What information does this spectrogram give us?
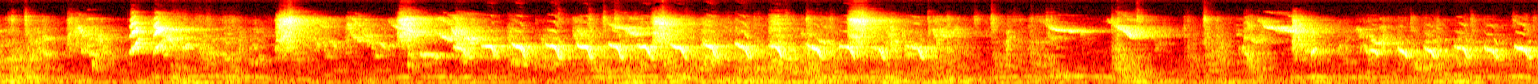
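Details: Cockatiel kept in a cage, chirping in rapid trains of short, evenly spaced notes that form ticking series, broken by sharp higher squeaks and brief pauses.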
